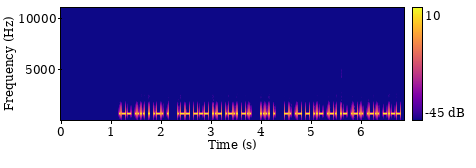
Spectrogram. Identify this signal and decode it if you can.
Morse code, heard as a keyed tone, about 44 wpm, 700 Hz. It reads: WHERE WOULD HE NATURALLY
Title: Sentences from Top 1300 Words 45wpm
